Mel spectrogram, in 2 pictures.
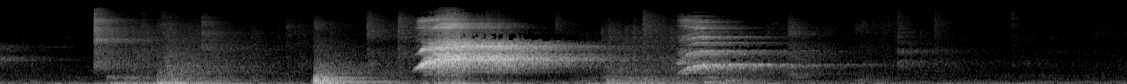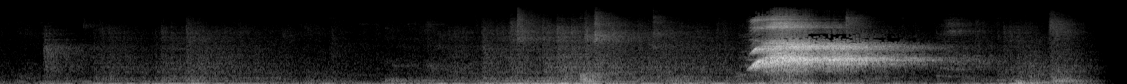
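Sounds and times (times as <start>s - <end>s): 
monkeys calling: 4.2s - 8.4s, 18.7s - 21.2s.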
